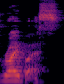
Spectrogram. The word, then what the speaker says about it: rooibos: Rooibos? I don't know. I just guessed. I think according Rooibos? to Google, it's pronounced rooibos.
